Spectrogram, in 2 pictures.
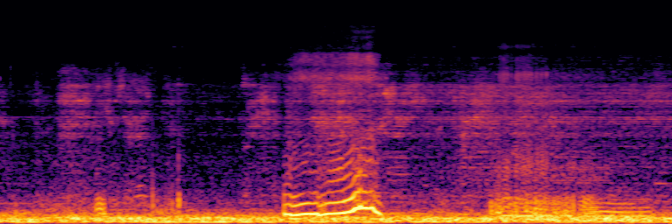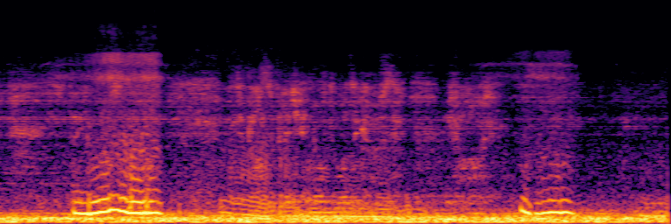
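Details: Cat sleeping, snoring with rhythmic rattling snores that rise to a whistly pitch on each breath, about every four to five seconds, over low background hum; snoring.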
